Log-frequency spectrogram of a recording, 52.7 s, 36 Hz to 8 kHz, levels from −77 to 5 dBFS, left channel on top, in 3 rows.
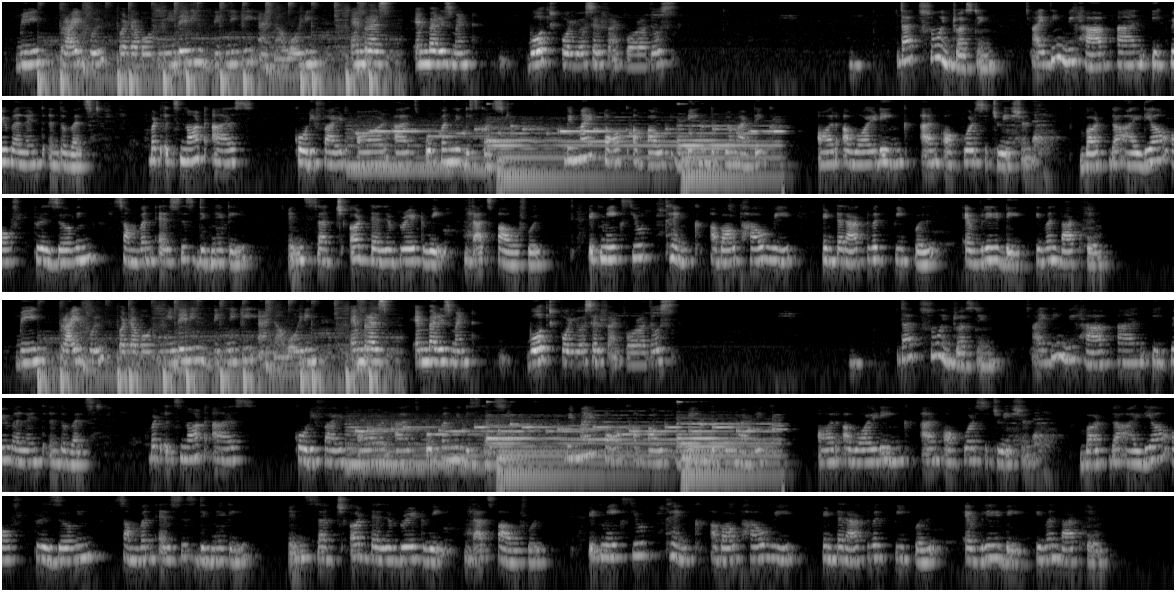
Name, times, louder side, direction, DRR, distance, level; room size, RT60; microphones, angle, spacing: voice 1, 0.2-4.7 5.2-5.8 6.2-7.0 7.9-10.1, left 1 dB, 55° right, 1.0 m, -26 dB
Drum kit, 0.5-6.0, left 1 dB, 5° left, 0.3 m, -33 dB
voice 2, 13.4-14.9 15.4-19.0 19.8-21.3 22.0-25.1 26.0-29.2 29.8-33.4 33.7-36.6 36.9-38.9 39.4-43.3 43.9-47.1 47.5-49.2 49.6-51.7, left 5 dB, 55° left, 0.5 m, -28 dB
sound 1, 22.7-29.3, equal, 90° right, 1.1 m, -27 dB
3.6 x 2.2 x 4.4 m
head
